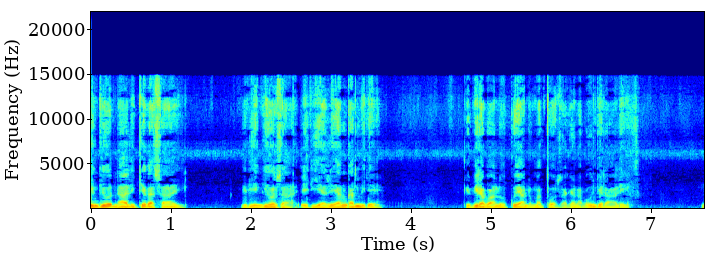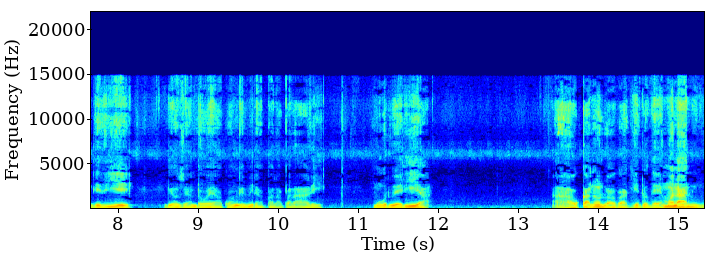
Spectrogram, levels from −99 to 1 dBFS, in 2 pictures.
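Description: From start to finish, the speech carries plainly audible damage of the kind HE-AAC compression leaves, likely from encoding at a low bitrate around 24 kbps. The upper band is rebuilt by copying lower frequencies upward rather than coded directly, so s sounds come out gritty and metallic. On a spectrogram, the treble shows blocky, repeated patterns whose harmonics do not line up with those below, and nothing appears above 14.9 kHz.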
